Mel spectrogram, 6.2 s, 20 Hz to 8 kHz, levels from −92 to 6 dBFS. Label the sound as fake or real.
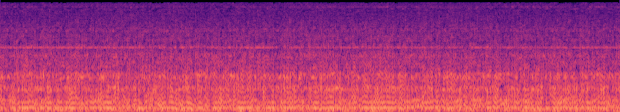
fake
